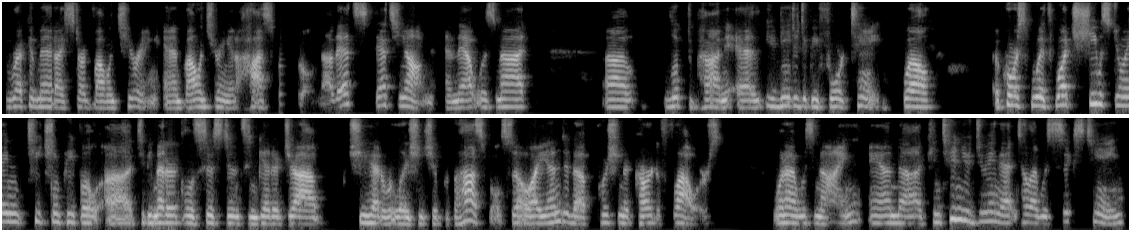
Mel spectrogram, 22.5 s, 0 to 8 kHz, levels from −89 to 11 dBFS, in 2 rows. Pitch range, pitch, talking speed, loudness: 190-225 Hz, 200 Hz, 195 wpm, -21 LUFS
